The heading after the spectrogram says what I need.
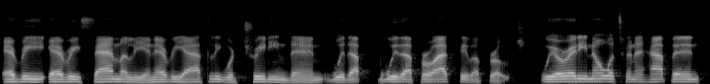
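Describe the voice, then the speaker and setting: A man's voice: medium pitch, little pitch movement, fairly quick, clean tone, no room sound. A man from Chile speaking as a financial planner guest, explaining things conversationally and often checking in with the listener. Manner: explanatory, often seeks agreement with "right?".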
